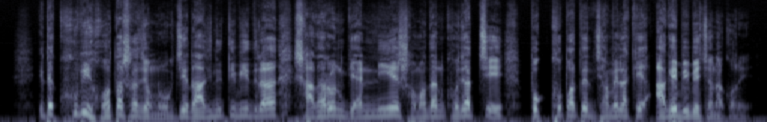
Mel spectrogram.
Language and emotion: Bengali, angry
